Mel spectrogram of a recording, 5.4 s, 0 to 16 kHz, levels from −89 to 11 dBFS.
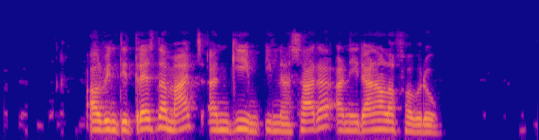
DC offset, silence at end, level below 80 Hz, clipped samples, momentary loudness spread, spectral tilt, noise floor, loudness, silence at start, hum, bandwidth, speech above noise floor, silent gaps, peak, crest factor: under 0.1%; 1 s; -62 dBFS; under 0.1%; 7 LU; -6 dB/octave; -52 dBFS; -18 LUFS; 0.85 s; none; 7.6 kHz; 34 dB; none; -2 dBFS; 18 dB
